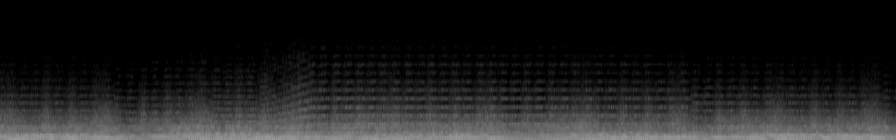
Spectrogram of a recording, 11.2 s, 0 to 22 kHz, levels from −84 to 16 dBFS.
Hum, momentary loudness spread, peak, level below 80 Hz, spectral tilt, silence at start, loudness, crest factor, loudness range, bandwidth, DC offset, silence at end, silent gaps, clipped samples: none; 3 LU; -14 dBFS; -44 dBFS; -6 dB/octave; 0 s; -28 LUFS; 14 dB; 1 LU; 12.5 kHz; under 0.1%; 0 s; none; under 0.1%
